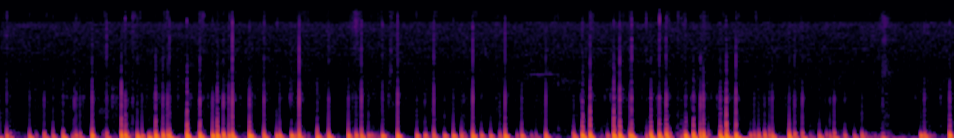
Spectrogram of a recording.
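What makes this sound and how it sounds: Long nails tap and scratch across the surface of a round, flat, solid, plate-sized cork board. The result is a rapid, uneven series of short, dull, low thuds that die away almost instantly, with faint scratchy texture between taps.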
